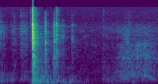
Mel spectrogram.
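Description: Hinged vent window of a polycarbonate greenhouse being worked by hand: one sharp clack of its metal frame and latch, with a brief rattle right after, then a softer rustle near the end.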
